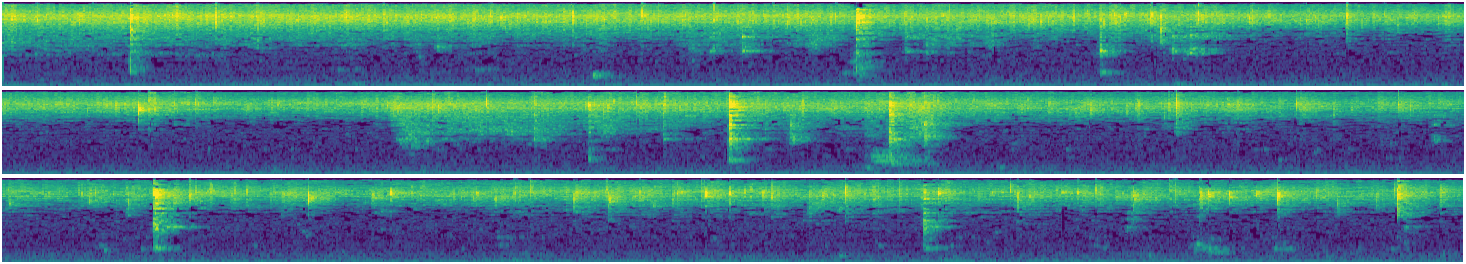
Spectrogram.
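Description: Cabbage-and-egg fritters frying in oil in a nonstick grill pan: a steady high sizzle with scattered crackles and pops.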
